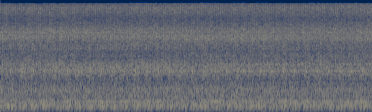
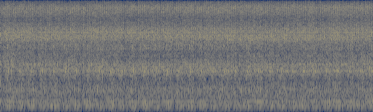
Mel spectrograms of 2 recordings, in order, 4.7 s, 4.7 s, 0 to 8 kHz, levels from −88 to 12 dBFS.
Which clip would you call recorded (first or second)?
second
